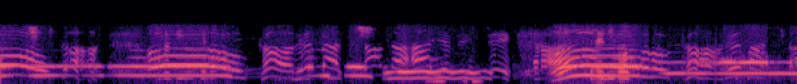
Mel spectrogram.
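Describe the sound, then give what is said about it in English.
People wail and moan in travailing prayer with long, sustained voiced cries that slide up and down in pitch. The cries stay loud, broken by a few short pauses. “And then we can just release the sound of travail.”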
